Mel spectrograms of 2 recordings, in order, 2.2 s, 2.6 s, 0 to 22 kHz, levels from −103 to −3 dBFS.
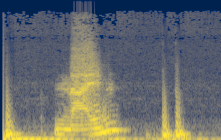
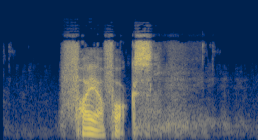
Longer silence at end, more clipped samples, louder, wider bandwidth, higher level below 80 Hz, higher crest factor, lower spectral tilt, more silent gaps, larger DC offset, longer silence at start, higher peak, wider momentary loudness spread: second, 0 s vs 0.85 s; neither; first, -10 LUFS vs -18 LUFS; first, 16 kHz vs 12 kHz; first, -22 dBFS vs -66 dBFS; second, 8 dB vs 22 dB; first, -6 dB/octave vs -2 dB/octave; neither; neither; second, 0.05 s vs 0.6 s; about the same, 0 dBFS vs 0 dBFS; second, 13 LU vs 17 LU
